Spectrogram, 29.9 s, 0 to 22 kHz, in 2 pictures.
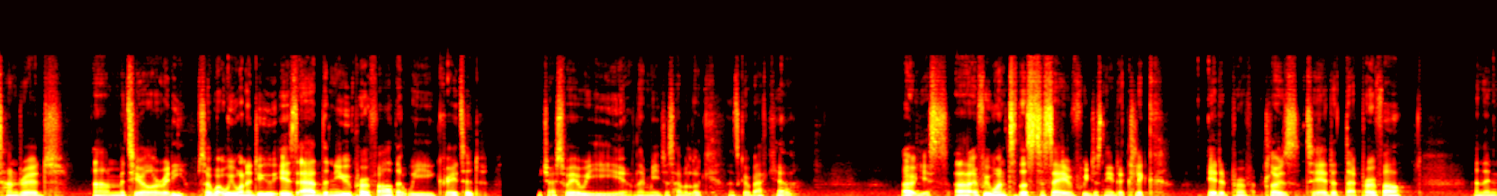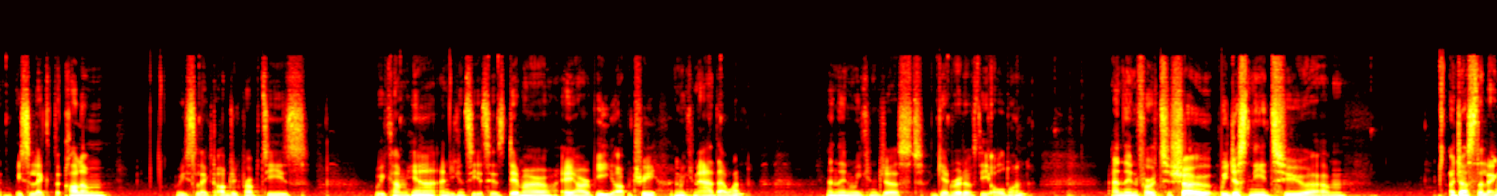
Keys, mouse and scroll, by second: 2.0-5.0 drag, 7.6 click, 8.3-10.8 scroll down 3, 11.8 click, 13.0-14.0 scroll up 3, 14.8 click, 16.7 click, 17.6 scroll down 2, 18.8-19.9 drag, 21.9 click, 24.2 click, 25.0 middle click, 25.7 shift+right click, 27.0 shift+middle click, 27.7 middle click.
